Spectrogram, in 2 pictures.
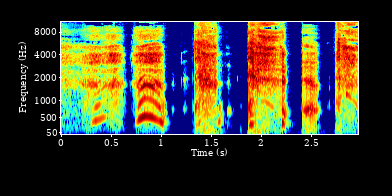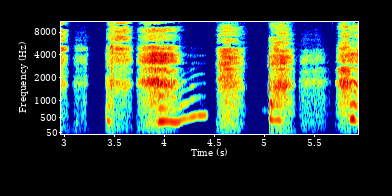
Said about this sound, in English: fell back with a loud gasp and coughed.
